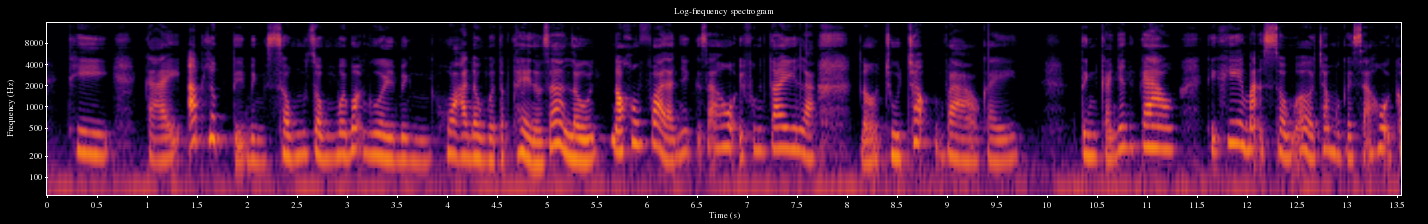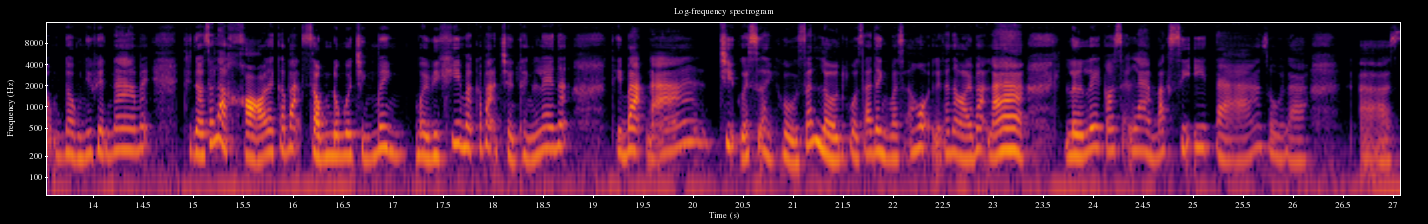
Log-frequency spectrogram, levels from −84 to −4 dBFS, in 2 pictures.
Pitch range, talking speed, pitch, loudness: 195-255 Hz, 255 wpm, 220 Hz, -31 LUFS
